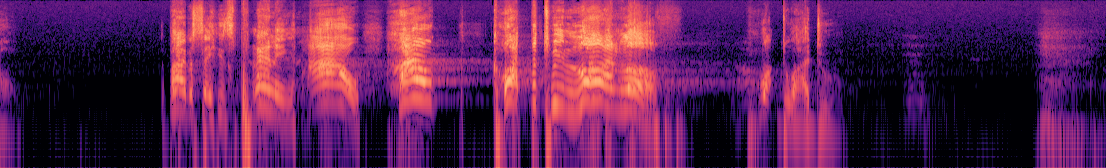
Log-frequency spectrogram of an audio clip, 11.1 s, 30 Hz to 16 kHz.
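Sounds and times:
faint sigh: 10.4s - 11.0s.

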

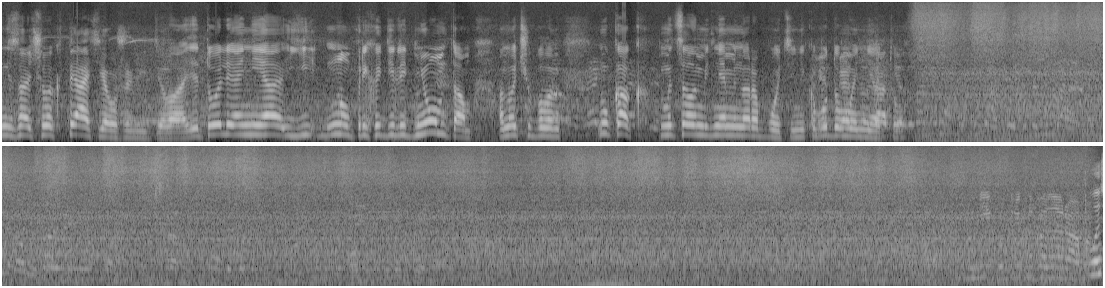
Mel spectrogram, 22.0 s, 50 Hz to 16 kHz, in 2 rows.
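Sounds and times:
fire hose spraying water: 8.9s - 22.0s.

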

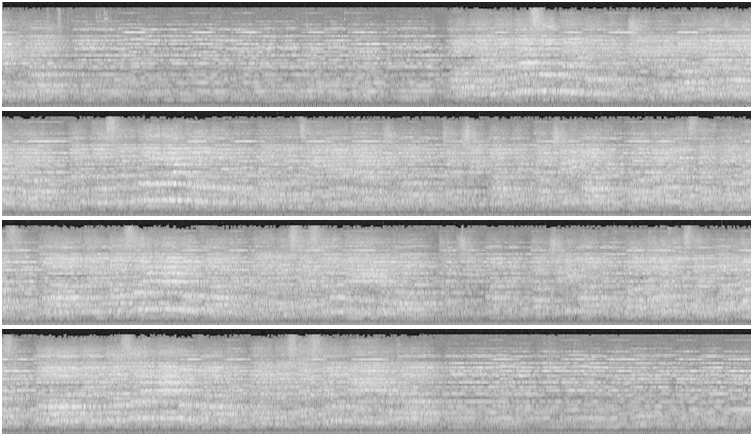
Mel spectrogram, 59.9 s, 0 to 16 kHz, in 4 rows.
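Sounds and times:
choir singing sacred music: 0.0s - 59.9s.

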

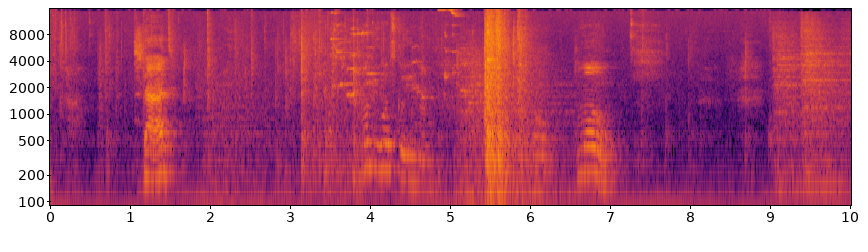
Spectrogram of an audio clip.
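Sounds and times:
steady low hum: 0.0s - 3.6s, 4.3s - 9.1s
person speaking: 6.0s - 7.3s.

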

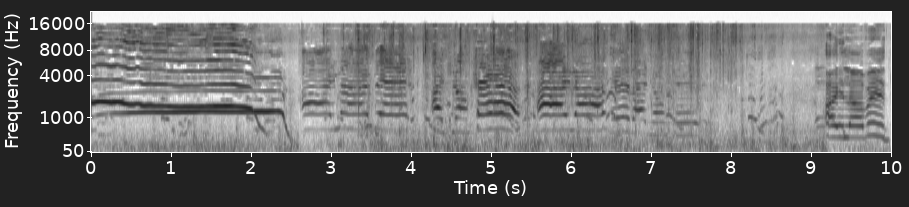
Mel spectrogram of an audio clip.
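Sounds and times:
children squealing: 0.0s - 2.5s.

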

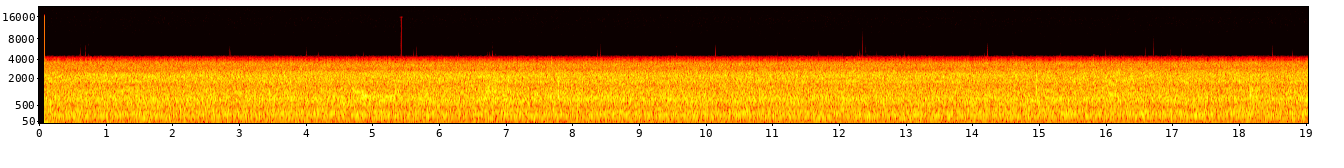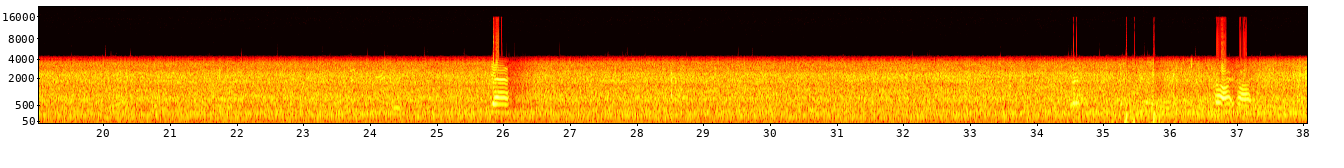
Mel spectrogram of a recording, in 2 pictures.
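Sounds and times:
waterfall pouring over rocks: 29.4s - 38.0s.

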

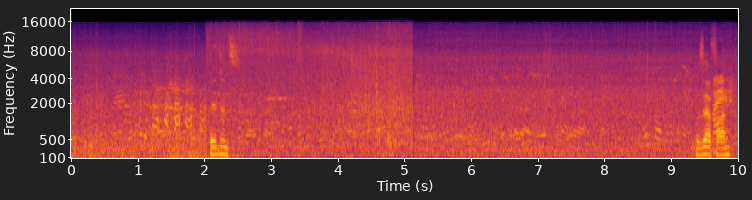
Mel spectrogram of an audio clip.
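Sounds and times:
people chattering: 0.5s - 10.0s
fountain water falling: 2.0s - 10.0s.

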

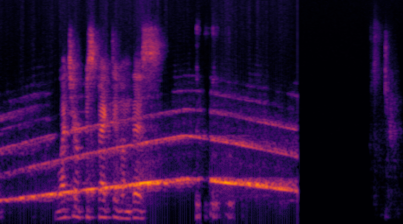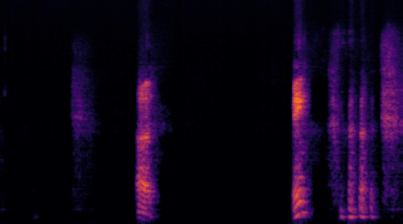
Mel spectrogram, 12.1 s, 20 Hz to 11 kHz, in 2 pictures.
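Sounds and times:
slowly falling howl: 0.0s - 4.5s.

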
